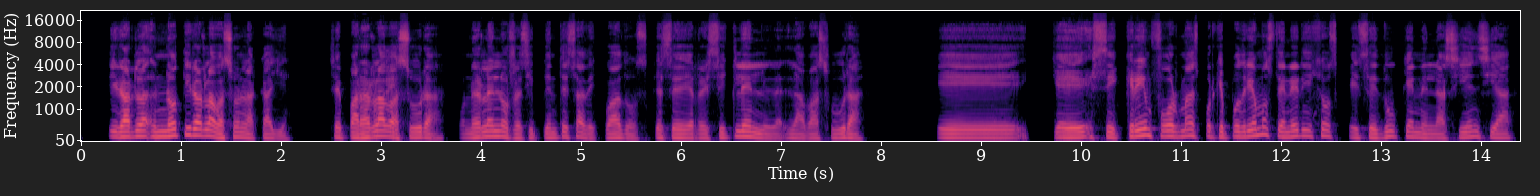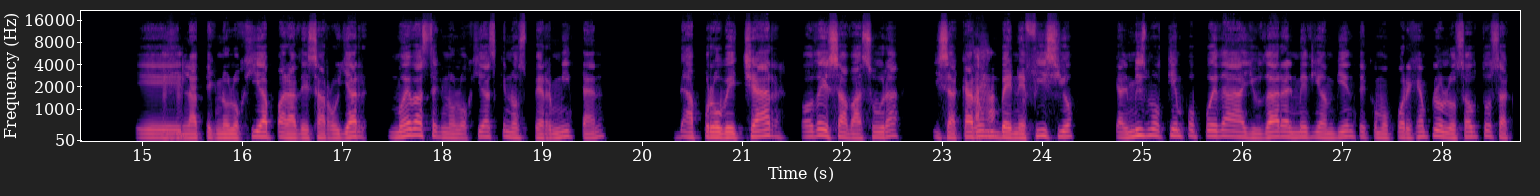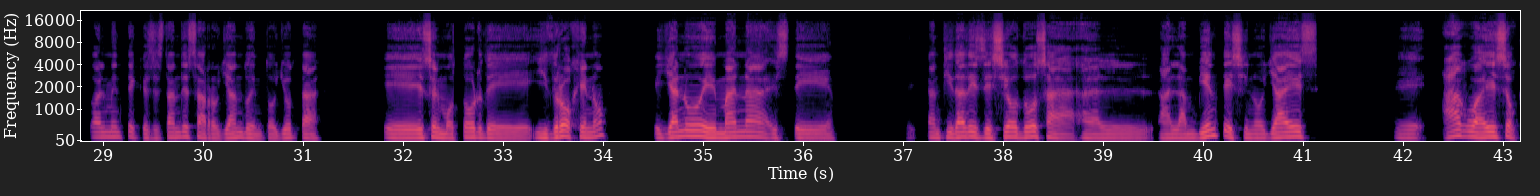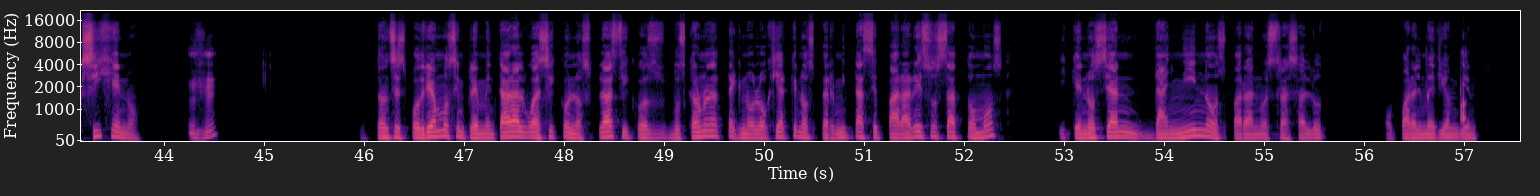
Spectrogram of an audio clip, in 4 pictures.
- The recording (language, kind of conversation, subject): Spanish, podcast, ¿Qué opinas sobre el problema de los plásticos en la naturaleza?
- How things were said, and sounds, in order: none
